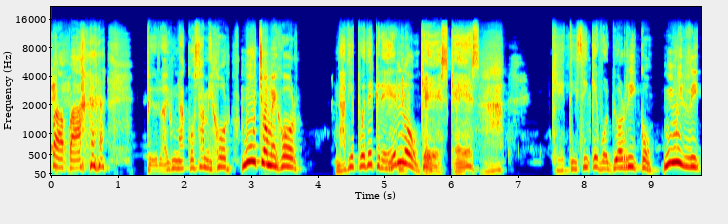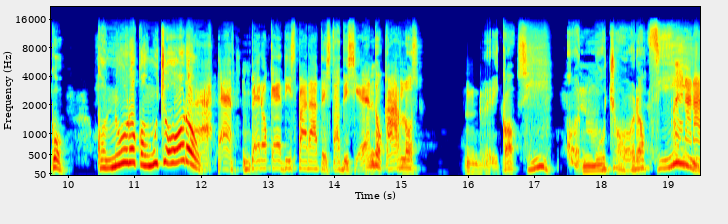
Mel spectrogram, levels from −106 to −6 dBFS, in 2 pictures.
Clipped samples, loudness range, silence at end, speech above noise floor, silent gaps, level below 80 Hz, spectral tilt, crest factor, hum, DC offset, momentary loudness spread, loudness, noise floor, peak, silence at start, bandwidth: under 0.1%; 6 LU; 0 s; 30 dB; 15.73-15.82 s; -68 dBFS; -3 dB/octave; 18 dB; none; under 0.1%; 16 LU; -20 LUFS; -51 dBFS; -4 dBFS; 0 s; 15.5 kHz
